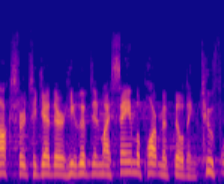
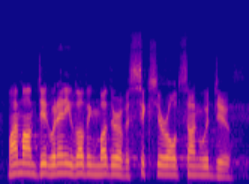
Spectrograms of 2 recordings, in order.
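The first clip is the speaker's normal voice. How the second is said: plain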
